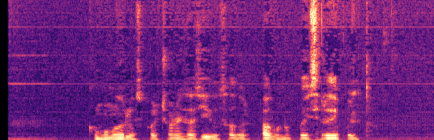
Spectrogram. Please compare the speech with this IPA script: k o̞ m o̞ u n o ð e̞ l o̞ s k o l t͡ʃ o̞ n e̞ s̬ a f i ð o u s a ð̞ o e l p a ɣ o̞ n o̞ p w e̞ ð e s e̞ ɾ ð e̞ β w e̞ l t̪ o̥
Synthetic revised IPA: k o̞ m o̞ u n o ð e̞ l o̞ s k o l t͡ʃ o̞ n e̞ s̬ a s i ð o u s a ð̞ o e l p a ɣ o̞ n o̞ p w e̞ ð e s e̞ ɾ ð e̞ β w e̞ l t̪ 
